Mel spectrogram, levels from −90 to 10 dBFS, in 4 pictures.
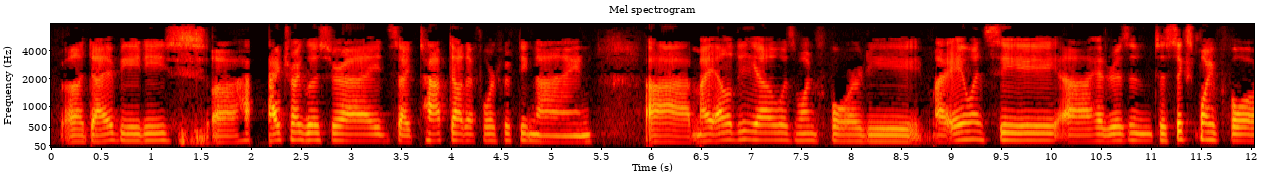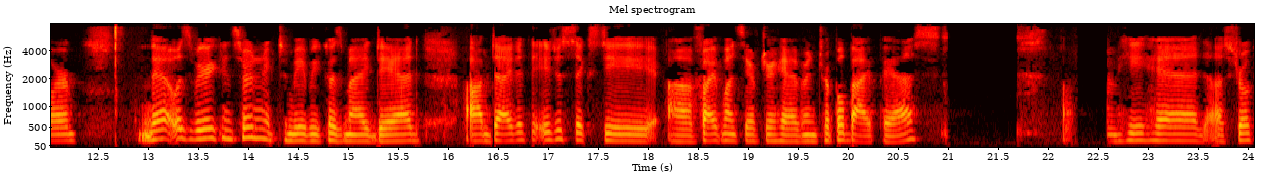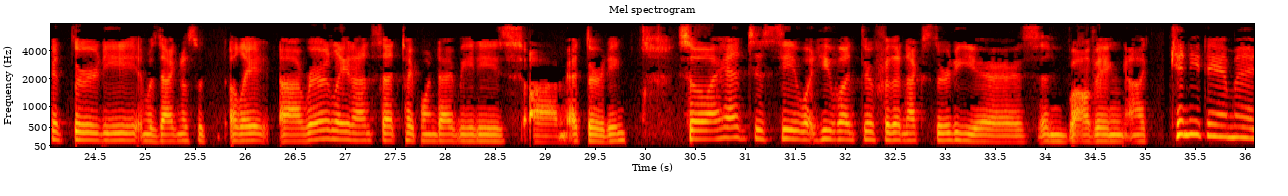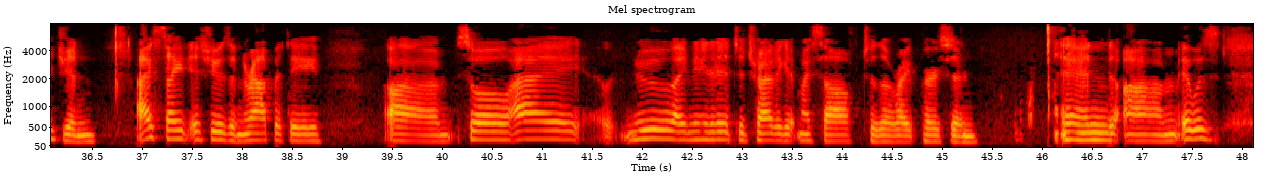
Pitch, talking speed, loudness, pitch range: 170 Hz, 135 wpm, -30 LUFS, 160-195 Hz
